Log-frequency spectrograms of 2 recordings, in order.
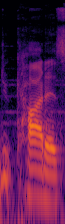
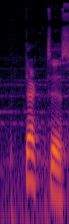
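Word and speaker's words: Dectus: we've made it to the Grand lift of decdis I don't know why I was getting Ducatis out of that but ductus is how it's pronounced and you know typically if we wanted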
